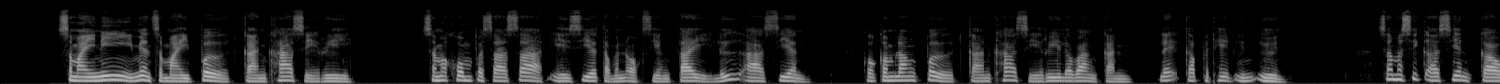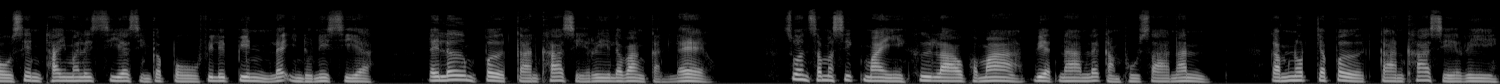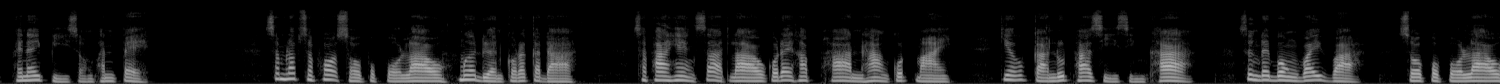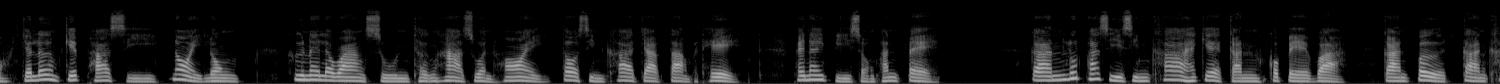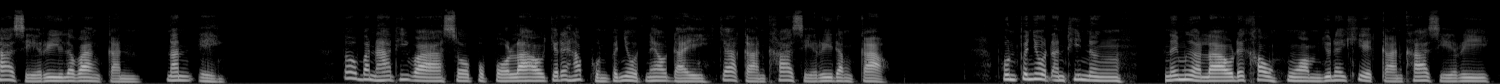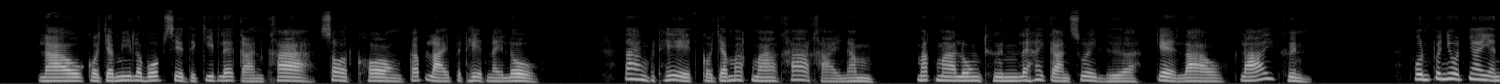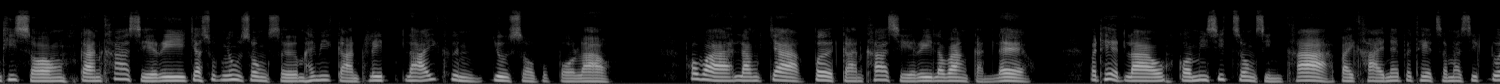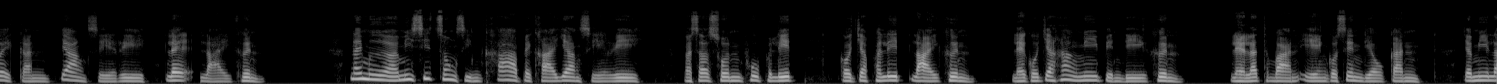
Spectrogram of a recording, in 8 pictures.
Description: ບົດວິເຄາະ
